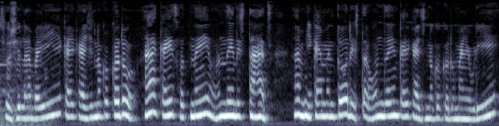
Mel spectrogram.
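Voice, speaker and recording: A woman's voice: very high-pitched, fast talker, a little mellow, soft background music. A woman voicing a comforting, moralising village neighbour in an amateur cartoon, emphatic and repetitive, with a Varhadi Marathi accent. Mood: reassuring.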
